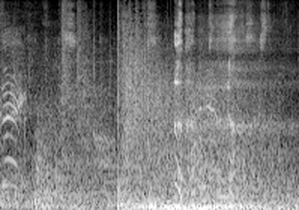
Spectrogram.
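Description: A grenade blasts in the co-op game Splinter Cell Blacklist, a sudden heavy boom midway that leaves a loud, rumbling wash, with voices briefly heard over the noise.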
